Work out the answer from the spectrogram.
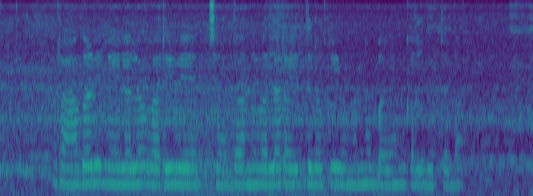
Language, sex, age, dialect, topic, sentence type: Telugu, female, 18-24, Telangana, agriculture, question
